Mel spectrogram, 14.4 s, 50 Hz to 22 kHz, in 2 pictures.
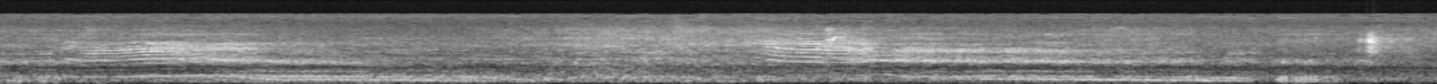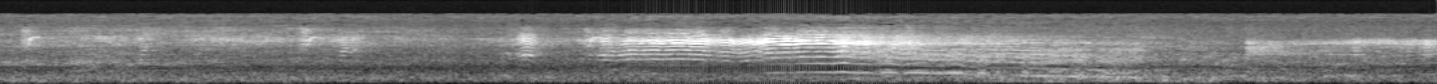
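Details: Iberian lynxes mating, recorded 5 January 2024: drawn-out, wavering, harmonic wails, some low and moaning, others higher and strained, rising and falling over several seconds, swelling to a louder harsh burst near the end.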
